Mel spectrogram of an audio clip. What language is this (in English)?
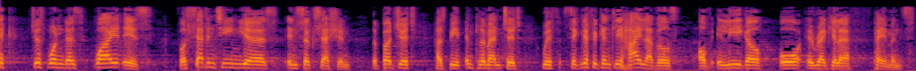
English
